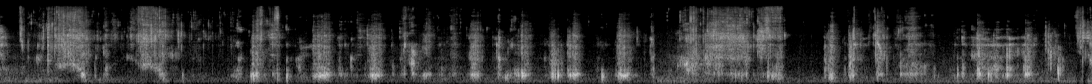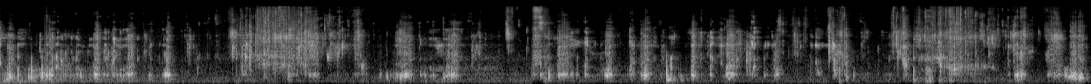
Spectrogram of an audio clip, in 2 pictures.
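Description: Crispy chicken skin crackles as it is torn apart by hand.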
